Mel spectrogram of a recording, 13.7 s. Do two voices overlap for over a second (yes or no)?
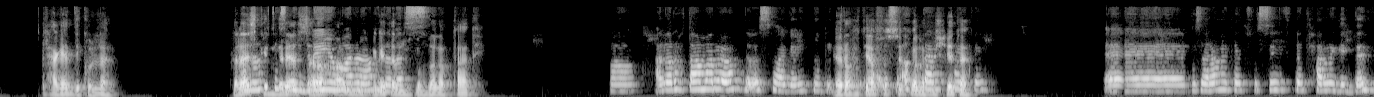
yes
